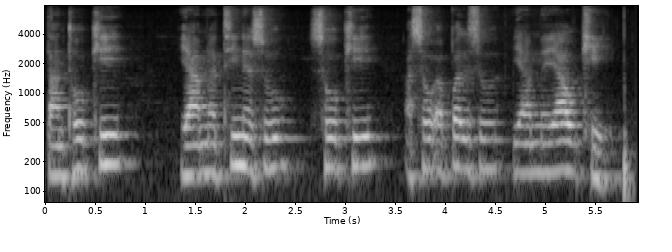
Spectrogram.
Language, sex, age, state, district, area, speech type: Manipuri, male, 30-45, Manipur, Tengnoupal, urban, spontaneous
